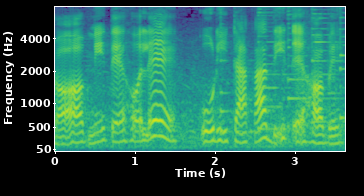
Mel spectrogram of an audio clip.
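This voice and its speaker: Over clear music in the background, a woman does a cartoonish character voice at a medium pitch with lively intonation. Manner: blunt, nosy.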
